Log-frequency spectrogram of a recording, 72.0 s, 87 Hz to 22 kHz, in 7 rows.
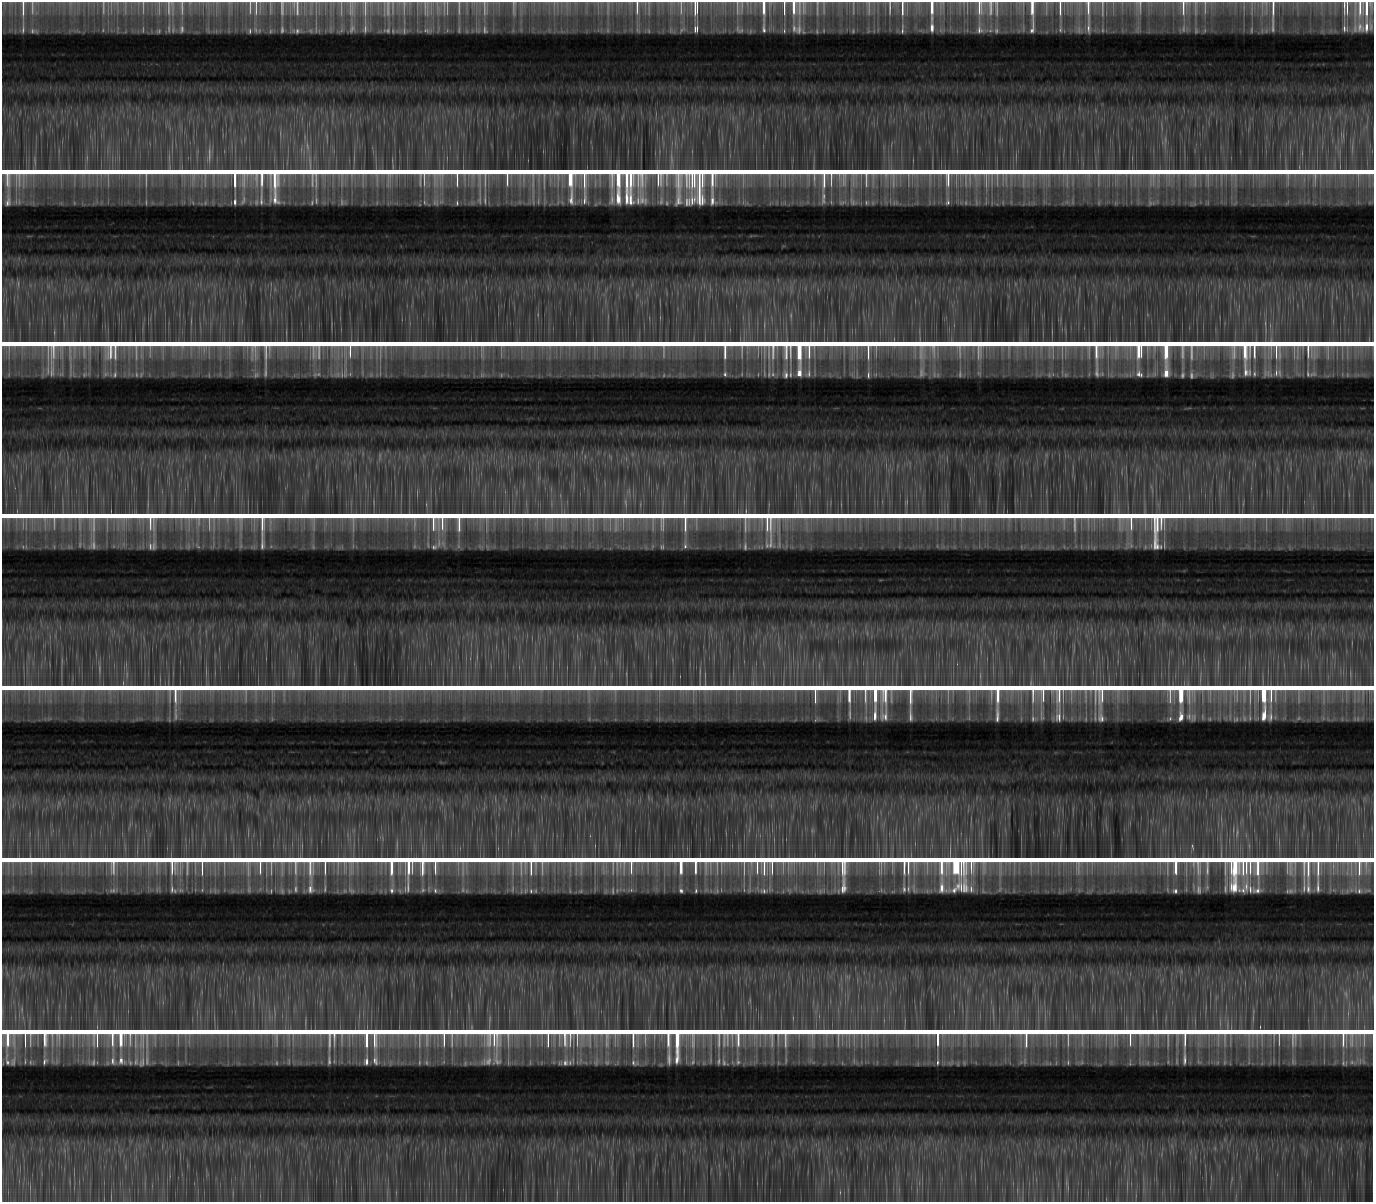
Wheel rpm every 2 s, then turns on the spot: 230, 230, 230, 240, 230, 220, 230, 230, 230, 230, 220, 230, 220, 220, 220, 230, 230, 210, 220, 230, 210, 210, 210, 220, 220, 240, 230, 230, 230, 230, 230, 230, 230, 230, 230, 230.
none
